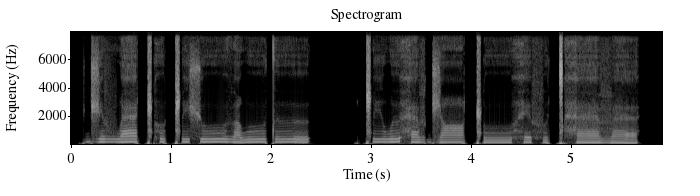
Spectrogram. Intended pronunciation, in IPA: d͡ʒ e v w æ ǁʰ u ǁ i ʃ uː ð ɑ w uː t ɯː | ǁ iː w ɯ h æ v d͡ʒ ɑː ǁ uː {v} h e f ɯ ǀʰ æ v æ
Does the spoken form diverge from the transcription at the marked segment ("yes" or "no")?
yes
